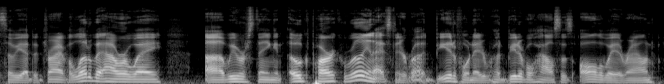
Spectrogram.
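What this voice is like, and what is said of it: Strained, sore-sounding voice. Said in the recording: “my voice is still killing me”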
